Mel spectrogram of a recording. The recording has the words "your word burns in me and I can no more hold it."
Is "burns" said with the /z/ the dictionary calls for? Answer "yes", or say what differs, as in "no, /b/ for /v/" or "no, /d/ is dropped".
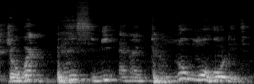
no, /s/ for /z/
